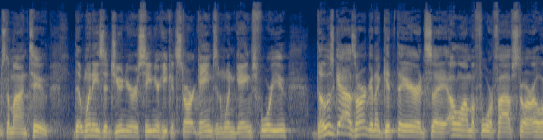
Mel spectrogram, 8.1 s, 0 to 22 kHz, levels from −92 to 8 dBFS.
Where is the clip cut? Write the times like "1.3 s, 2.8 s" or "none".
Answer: none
